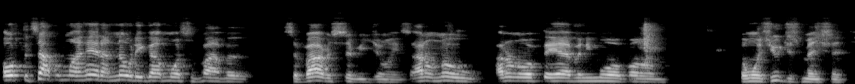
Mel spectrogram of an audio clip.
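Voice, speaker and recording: A man's voice: on the high side, a little fast, a bit bright. A man hosting a casual live stream, talking loosely and profanely, often repeating himself. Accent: New York. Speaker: host. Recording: dull lo-fi stream audio.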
